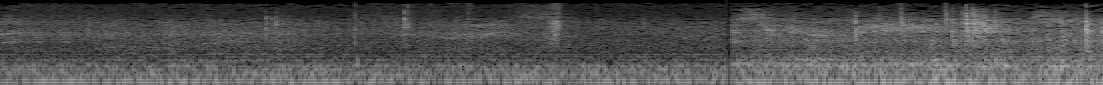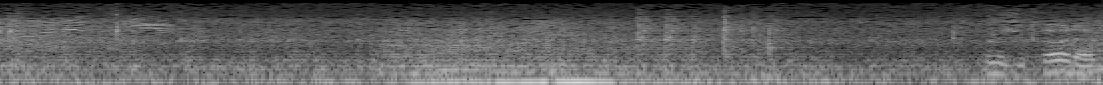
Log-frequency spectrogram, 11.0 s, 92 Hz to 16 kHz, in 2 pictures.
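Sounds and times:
busy airport concourse noise: 0.0 - 11.0.

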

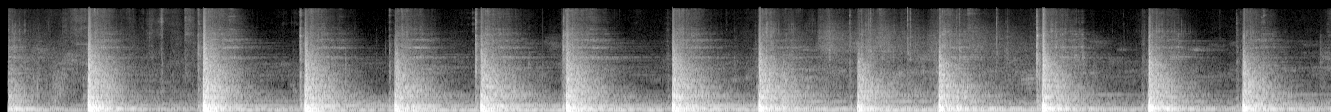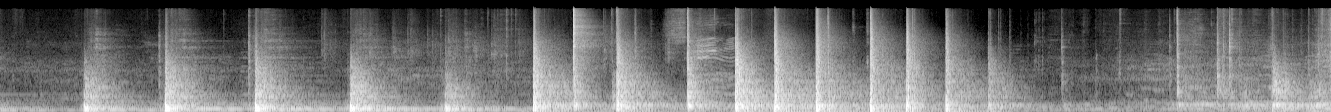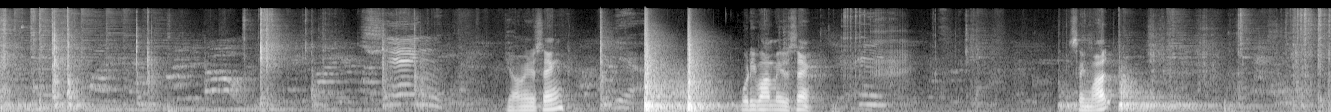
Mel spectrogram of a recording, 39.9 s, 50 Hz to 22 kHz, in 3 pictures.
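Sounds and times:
drum kit strikes: 0.1 - 13.3, 14.1 - 23.6, 25.1 - 28.3, 33.0 - 34.0, 37.8 - 39.3.

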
